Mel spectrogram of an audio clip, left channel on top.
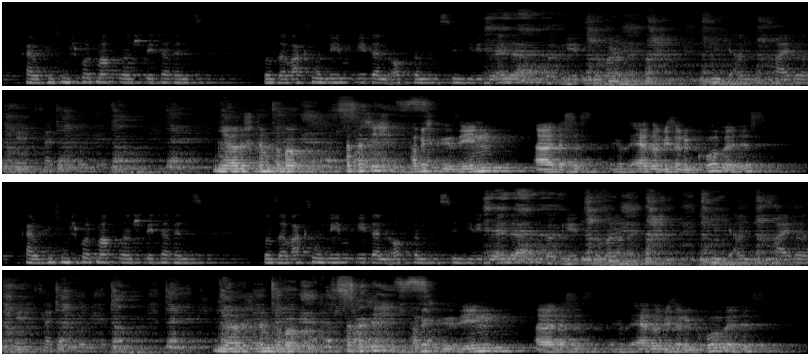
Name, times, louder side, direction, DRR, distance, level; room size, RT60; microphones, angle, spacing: voice 1, 0.2-1.9 2.6-6.6 7.1-9.1, right 1 dB, 10° right, 4 dB, 0.3 m, -39 dB
sound 1, 4.8-12.4, right 3 dB, 55° right, 0.7 m, -37 dB
voice 2, 10.2-13.0 13.4-15.6, left 2 dB, 85° left, 4 dB, 0.7 m, -28 dB
11.5 x 4.3 x 2.3 m, 1.3 s
head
